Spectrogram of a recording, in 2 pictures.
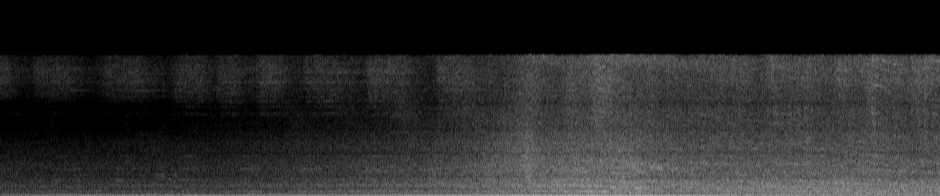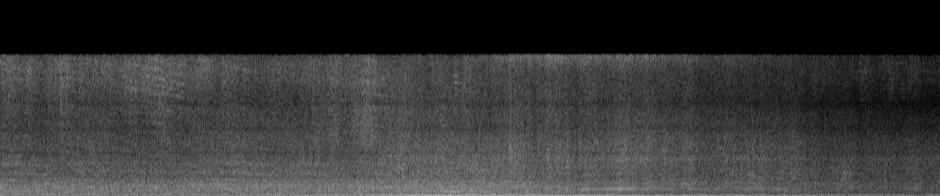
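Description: Diesel-hauled Amtrak passenger train approaching and passing at speed. The rumble builds, is loudest as the locomotive goes by about six seconds in, and carries on as a steady rush of wheels on rail with tones that fall in pitch. It swells again near the end of the train and then fades.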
